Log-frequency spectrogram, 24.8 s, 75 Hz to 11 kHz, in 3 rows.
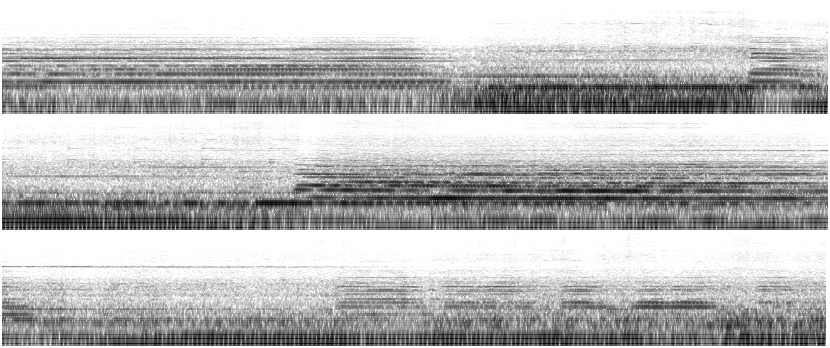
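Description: A CSX Q442 mixed manifest freight train led by locomotive 1776 rounds a curve at Plant City heading north on the Yeoman subdivision, its horn sounding in long loud blasts over steady rumble and wheel noise, close and continuous.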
